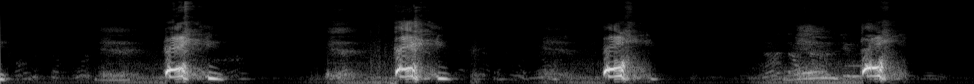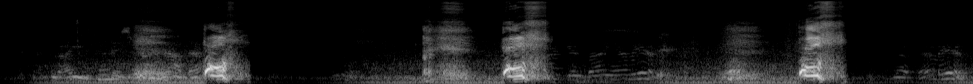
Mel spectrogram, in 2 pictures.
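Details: Male sneezing fit induced with chhikini powder: eight forceful sneezes in quick succession, each preceded by a sharp intake of breath.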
